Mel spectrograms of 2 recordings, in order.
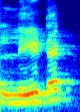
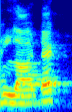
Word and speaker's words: LaTeX: Latex is pronounced at Latte or Latte because it technically sports the documentation with latex as there is word Microsoft word.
